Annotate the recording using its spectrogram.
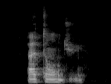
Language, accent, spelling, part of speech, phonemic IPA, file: French, France, attendus, verb, /a.tɑ̃.dy/, LL-Q150 (fra)-attendus.wav
- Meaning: masculine plural of attendu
